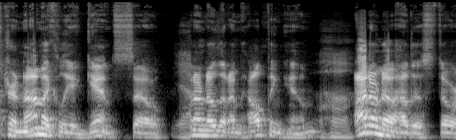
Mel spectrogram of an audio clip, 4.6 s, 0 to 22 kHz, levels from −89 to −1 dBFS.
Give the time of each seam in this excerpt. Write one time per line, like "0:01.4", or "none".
0:01.9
